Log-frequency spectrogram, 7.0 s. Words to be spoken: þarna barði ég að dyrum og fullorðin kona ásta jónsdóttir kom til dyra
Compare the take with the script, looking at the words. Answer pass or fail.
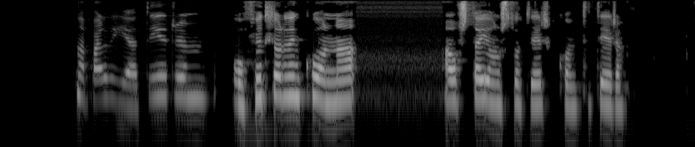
pass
